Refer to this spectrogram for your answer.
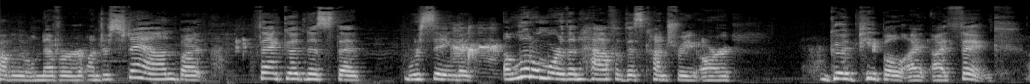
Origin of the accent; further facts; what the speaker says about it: Newark, New Jersey, United States; I grew up in Newark, New Jersey, and a lot of the kids in our building had parents that worked at the United Nations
